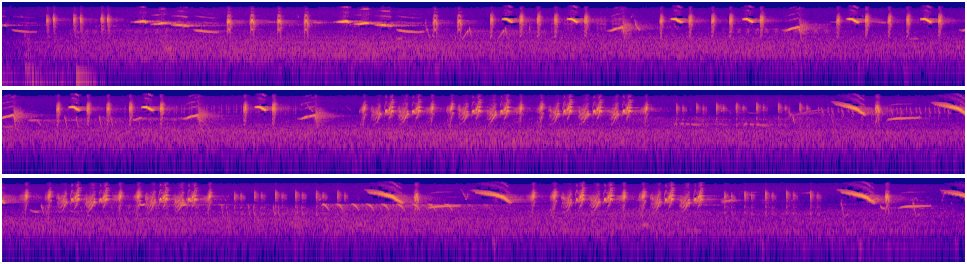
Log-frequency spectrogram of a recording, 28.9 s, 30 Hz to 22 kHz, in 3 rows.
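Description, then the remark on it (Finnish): A Blyth's reed warbler sings steadily, repeating short bright phrases of whistles, chirps and harsh clicking notes with little pause, clear over a faint background hiss. “Viikolla 23 viikon luontoääni on Viita Kerttunen”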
